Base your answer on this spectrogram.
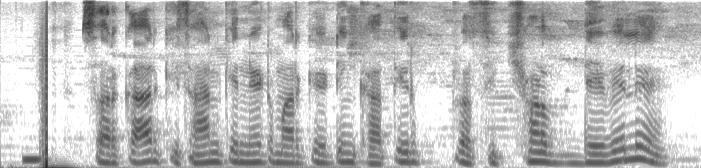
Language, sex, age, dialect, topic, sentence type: Bhojpuri, male, 18-24, Western, agriculture, question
